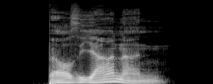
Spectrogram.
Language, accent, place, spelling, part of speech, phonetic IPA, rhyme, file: German, Germany, Berlin, Börsianern, noun, [bœʁˈzi̯aːnɐn], -aːnɐn, De-Börsianern.ogg
- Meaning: dative plural of Börsianer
